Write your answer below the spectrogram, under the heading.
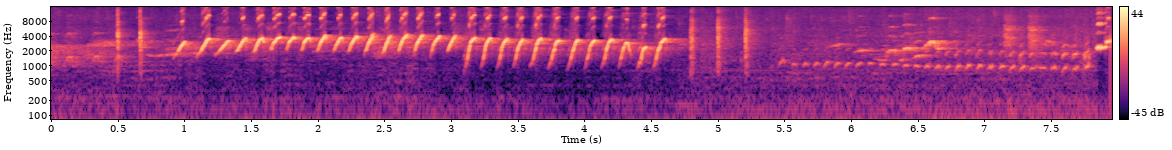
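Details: White-rumped shama, stimulated to sing while flicking its tail. Rapid run of sharp, even notes at about four per second, rising then holding steady, followed by a lower, faster trill after a brief pause.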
